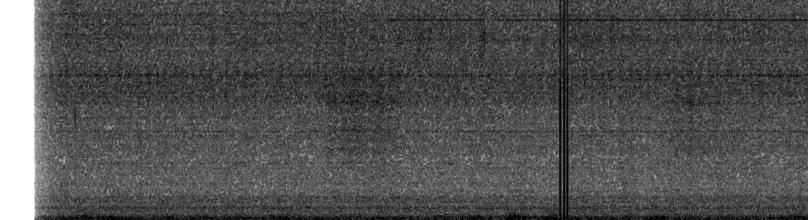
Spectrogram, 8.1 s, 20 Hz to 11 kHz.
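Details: 2001 Mazda Tribute with a low, uneven rough idle that surges and drops, with one brief click; the IAC, EGR valve, fuel filter, air filter and PCV valve were already replaced.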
